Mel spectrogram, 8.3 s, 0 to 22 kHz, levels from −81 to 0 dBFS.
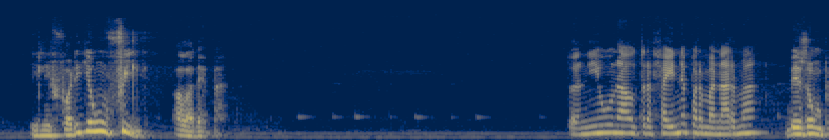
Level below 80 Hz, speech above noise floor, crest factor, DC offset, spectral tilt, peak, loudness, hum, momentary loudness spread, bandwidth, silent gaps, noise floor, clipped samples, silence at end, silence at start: -72 dBFS; 35 dB; 18 dB; under 0.1%; -5.5 dB/octave; -6 dBFS; -23 LUFS; none; 15 LU; 13.5 kHz; none; -57 dBFS; under 0.1%; 0 s; 0.3 s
